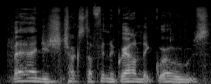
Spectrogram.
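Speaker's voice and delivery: put-on terrible stoner voice. Talking about gardening, mocking a stoner's view of it in a terrible stoner impression. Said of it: "my terrible stoner impression".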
